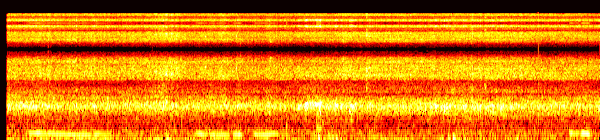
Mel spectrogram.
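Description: Swimming pool water heard through a submerged camera: a steady muffled underwater rush, with low muffled tones rising and fading a few times.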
